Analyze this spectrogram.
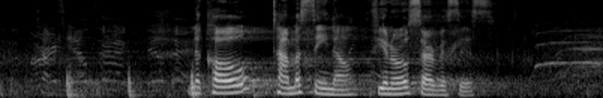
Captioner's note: audience applauds; audience cheers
